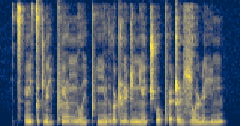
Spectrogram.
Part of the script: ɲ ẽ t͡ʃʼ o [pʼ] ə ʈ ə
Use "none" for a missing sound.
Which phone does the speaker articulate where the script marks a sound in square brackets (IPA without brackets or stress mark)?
pʼ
